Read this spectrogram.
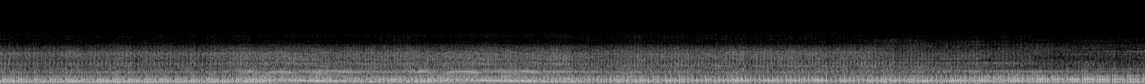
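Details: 1992 Mazda RX-7 Efini FD, used JDM rotary swapped in, unknown mileage, set up non-sequential: lumpy, hunting idle with two brief rev blips, never settling; engine runs strong, compression not yet tested. Rough idle.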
